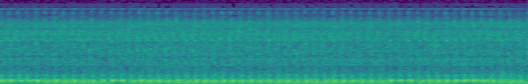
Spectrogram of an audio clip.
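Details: Motorcycle idling with a rough, low clatter about three times per second, suspected to be a noisy clutch, not confirmed.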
